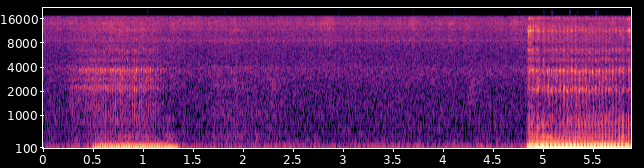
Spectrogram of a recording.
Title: started to snore after I stopped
